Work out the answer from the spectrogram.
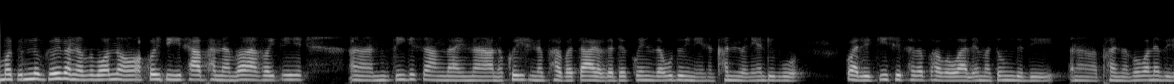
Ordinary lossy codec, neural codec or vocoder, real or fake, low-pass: none; codec, 16 kHz in and 24 kHz out, 0.6 kbps, FocalCodec, streaming, 2048 codes; fake; 3.6 kHz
